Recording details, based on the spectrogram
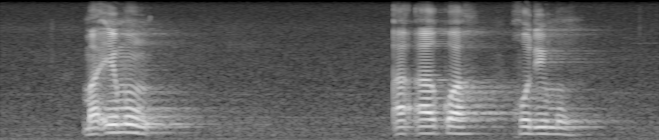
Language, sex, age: Tswana, male, 21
